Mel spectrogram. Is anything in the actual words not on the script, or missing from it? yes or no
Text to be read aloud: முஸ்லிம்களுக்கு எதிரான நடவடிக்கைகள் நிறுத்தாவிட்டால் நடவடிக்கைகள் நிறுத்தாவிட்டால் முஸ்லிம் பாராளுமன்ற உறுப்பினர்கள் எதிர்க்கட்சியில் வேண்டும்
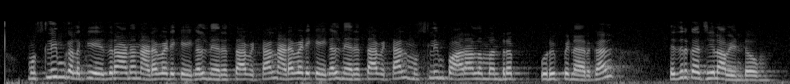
no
